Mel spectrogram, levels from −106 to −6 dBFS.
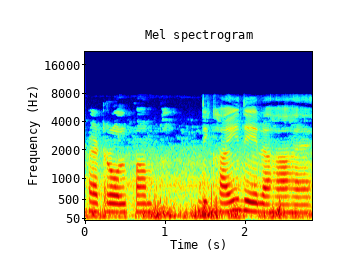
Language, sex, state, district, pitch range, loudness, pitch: Hindi, female, Chandigarh, Chandigarh, 185-210 Hz, -15 LUFS, 195 Hz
